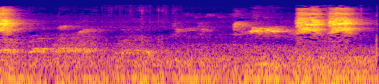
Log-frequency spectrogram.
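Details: Yellow-sided conure, a talkative parrot calling for friends: faint chatter at first, then soft whistles building into two harsh, buzzy screeches toward the end.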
